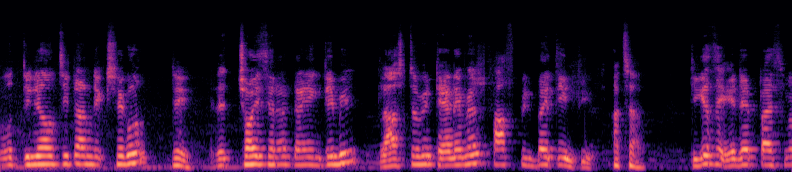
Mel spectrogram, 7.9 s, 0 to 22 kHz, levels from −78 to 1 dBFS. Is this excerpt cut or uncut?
uncut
